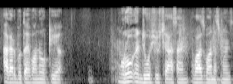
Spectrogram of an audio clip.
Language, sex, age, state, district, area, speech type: Kashmiri, male, 60+, Jammu and Kashmir, Ganderbal, urban, spontaneous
